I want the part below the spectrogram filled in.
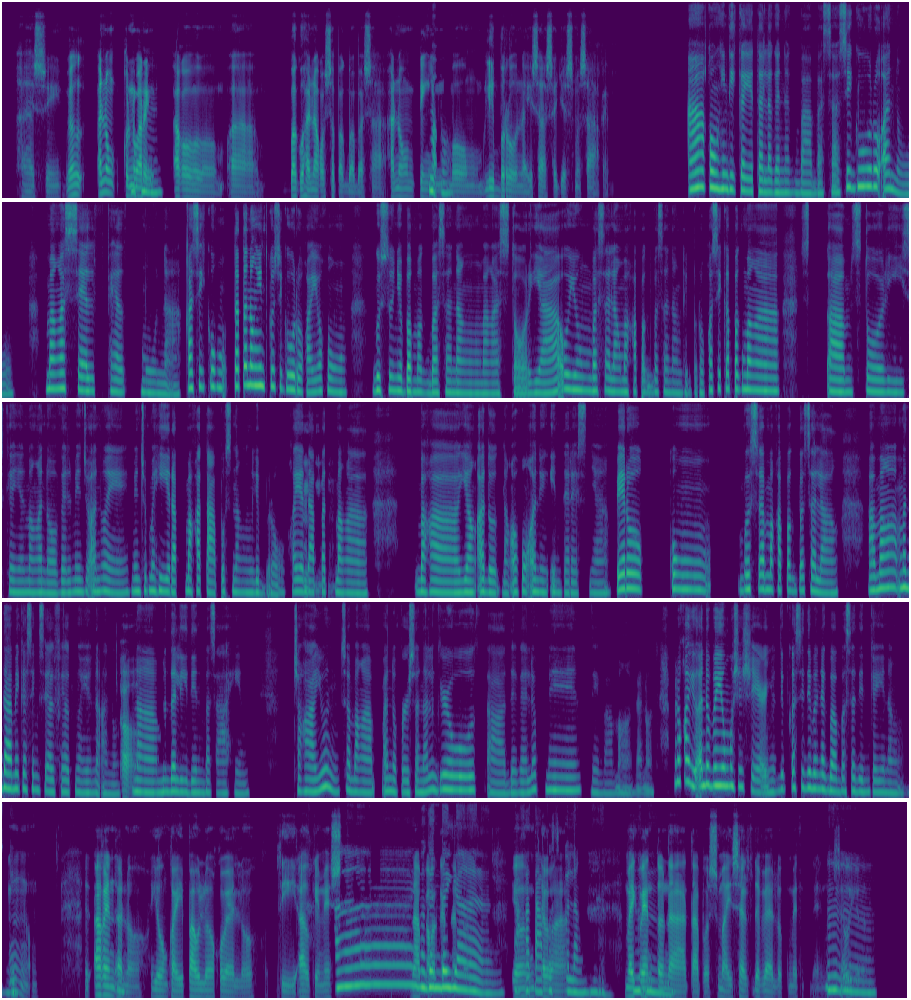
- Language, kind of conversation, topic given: Filipino, unstructured, Bakit mo gusto ang ginagawa mong libangan?
- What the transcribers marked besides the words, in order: other background noise; in English: "young adult"; drawn out: "Ay"; in English: "self development"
